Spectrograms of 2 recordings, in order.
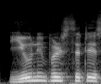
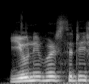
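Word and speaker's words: university: Similarly যখন আমরা বলছি ইউনিভার্সিটি স্টুডেন্ট, তখন এর পূর্বে এ ব্যবহৃত হবে, কারণ ইউনিভার্সিটি শব্দটি উচ্চারণ করতে ওয়াই ইউ এই সাউন্ডটি প্রাধান্য পাচ্ছে।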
